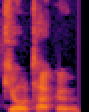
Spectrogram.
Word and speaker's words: Gyotaku: Well, firstly, it's pronounced Gyotaku. Yeah. When you say gyu, well, gyo means fish. And then, but if you say it gyu means, it actually means beef.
